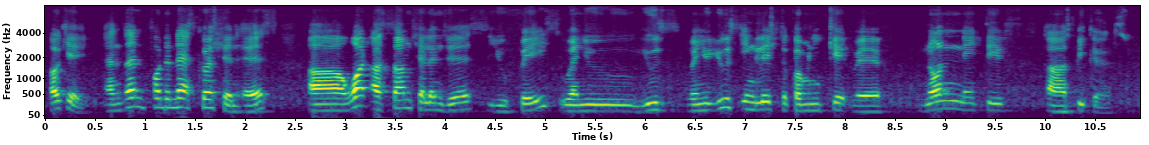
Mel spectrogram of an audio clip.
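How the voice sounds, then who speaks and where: A man's voice: mid-range voice, a little slow, a bit bright, lo-fi sound, slight background noise. A young man from Malaysia, a student asking interview questions hesitantly, with many fillers. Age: young adult.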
